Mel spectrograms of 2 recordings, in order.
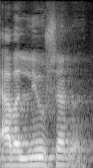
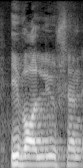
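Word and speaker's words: evolution: सोल्यूशन, पोल्यूशन, एवोल्यूशन, न कि सॉल्यूशन, पॉल्यूशन, एवोल्यूशन, इवोल्यूशन, ऐसे नहीं पढ़ना है। सोल्यूशन, पोल्यूशन, एवोल्यूशन। ठीक है दोस्तों, आपको इनकी प्रैक्टिस करनी चाहिए।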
